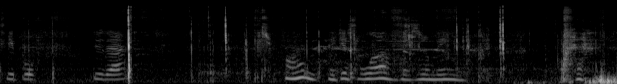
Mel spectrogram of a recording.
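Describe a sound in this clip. A shovel scrapes and crunches into the soil.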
